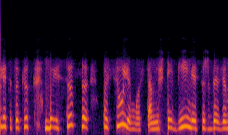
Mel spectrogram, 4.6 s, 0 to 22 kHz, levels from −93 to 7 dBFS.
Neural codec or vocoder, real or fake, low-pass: vocoder, 22.05 kHz, 80 mel bands, WaveNeXt; fake; 7.2 kHz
